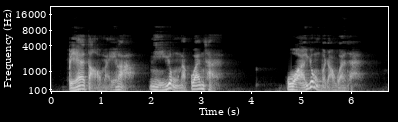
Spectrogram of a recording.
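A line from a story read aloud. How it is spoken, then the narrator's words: Cold. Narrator (Chinese): 卫兵冷冷地说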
